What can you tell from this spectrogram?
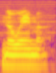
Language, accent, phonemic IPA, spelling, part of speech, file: English, US, /noʊˈimə/, noema, noun, En-us-noema.ogg
- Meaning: 1. The perceived as perceived 2. That which is perceived in the noesis/noema duality 3. An obscure and subtle speech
